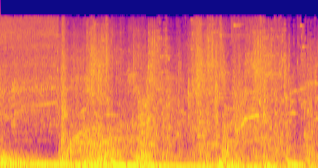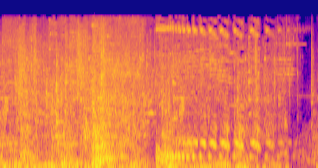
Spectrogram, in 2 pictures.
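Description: Sound effects of an animated logo intro: a dense run of glass-shattering and crackling strokes over music and a deep low rumble that fades after about six seconds.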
